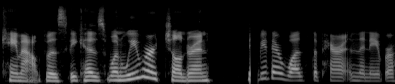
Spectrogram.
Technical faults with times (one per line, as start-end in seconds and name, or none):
2.50-3.96 input switched to a poorer device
